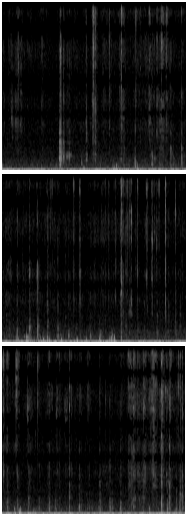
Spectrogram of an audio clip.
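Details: A young male mini rabbit munches hay, giving a steady run of soft, crunchy chewing clicks over a low rumble.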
